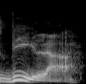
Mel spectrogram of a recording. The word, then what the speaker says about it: Villa: the joy villa show actually it's pronounced vila that's right excuse me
